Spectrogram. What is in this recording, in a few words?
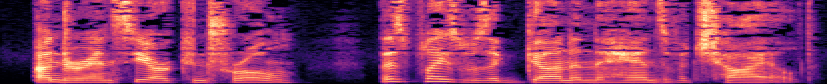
female adult greeting; Fnv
